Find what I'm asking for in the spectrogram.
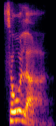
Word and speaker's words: Zola: Solar oder Zola? – Solar mit Z. – Zola, also gut, bei Zola.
